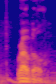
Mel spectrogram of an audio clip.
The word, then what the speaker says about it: Rogal: one of 2 ways, with the soft sign, which gives you Rogal, or with the hard sign, which gives you Rogal. In the second case, the name is pronounced exactly as we pronounce our primarchs, hard on the end. Rogal.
